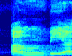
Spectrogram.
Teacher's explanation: نون کو میم سے بدل کر پڑھیں گے غنہ اخفا کے ساتھ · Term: اقلاب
